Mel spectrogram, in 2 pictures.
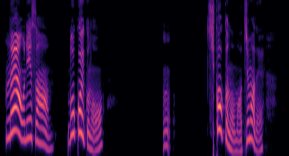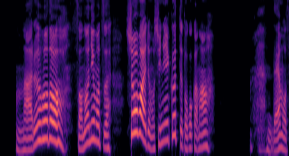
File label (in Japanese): セリフ 男の子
